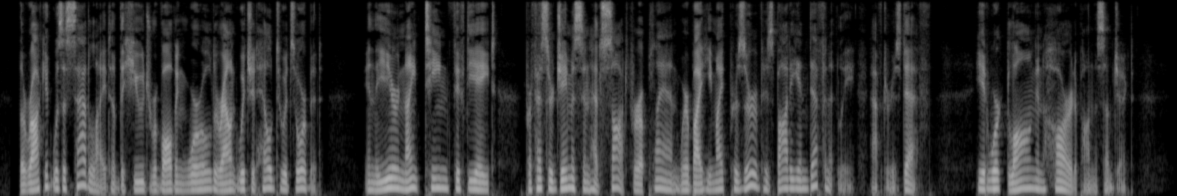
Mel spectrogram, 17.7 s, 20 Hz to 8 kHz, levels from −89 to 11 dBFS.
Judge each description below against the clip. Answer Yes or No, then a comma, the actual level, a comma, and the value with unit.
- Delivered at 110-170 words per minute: Yes, average, 160 wpm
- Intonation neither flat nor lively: Yes, average, 3.3 semitones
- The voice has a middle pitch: No, low, 130 Hz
